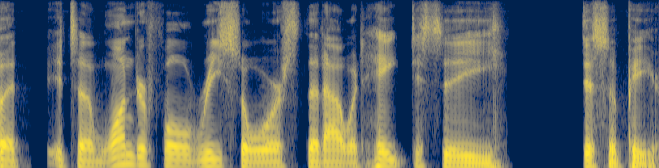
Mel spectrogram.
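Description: The speaker has a North Carolina accent and a fairly slow pace with ordinary pitch variation. The sound is dry and close, with no echo. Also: man. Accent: North Carolina Southern US. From North Carolina, Weldon. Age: 60s. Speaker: longtime angler. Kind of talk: casual chat.

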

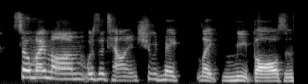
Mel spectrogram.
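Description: In an ordinary speaking voice, a woman with an American accent talks at a fairly quick pace with lively intonation, on a very clean recording with a silent background and a dry, close sound with no echo. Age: 50s. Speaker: ultrarunner and author. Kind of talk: podcast interview.

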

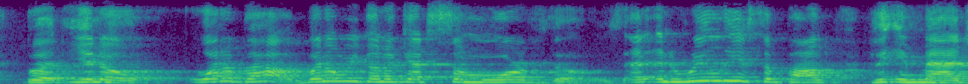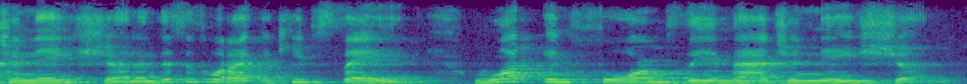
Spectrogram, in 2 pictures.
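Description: Noticeable background noise accompanies a woman with a fairly high pitch and lively intonation, talking at a moderate pace. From Trinidad and Tobago. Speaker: criminologist and AI ethics consultant. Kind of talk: interview conversation. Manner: energetic.

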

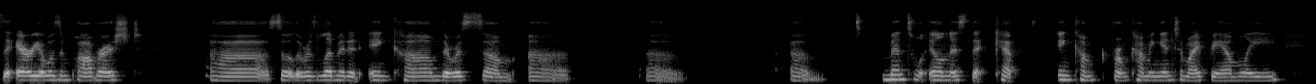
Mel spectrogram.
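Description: This woman has a medium pitch and an ordinary speaking voice. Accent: American. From northwest Pennsylvania. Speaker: author and adjunct professor. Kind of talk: interview.

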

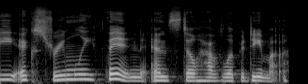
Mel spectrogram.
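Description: Against a silent background on a very clean recording, a woman talks at a medium pitch with fairly even intonation. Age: 40s. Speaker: patient advocate. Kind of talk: interview.

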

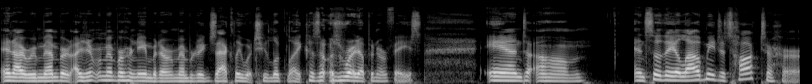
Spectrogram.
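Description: A woman talks at a very fast pace in a fairly low voice. Her intonation stays fairly even. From Rhode Island. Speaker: recovering alcoholic, physician assistant. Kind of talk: testimony. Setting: studio at a recovery center.

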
